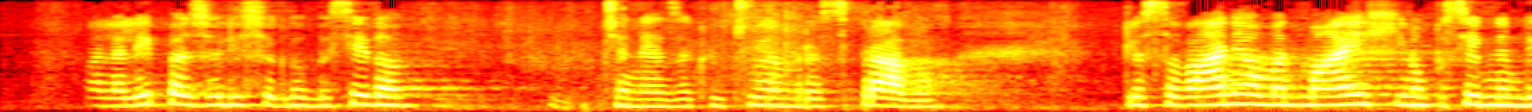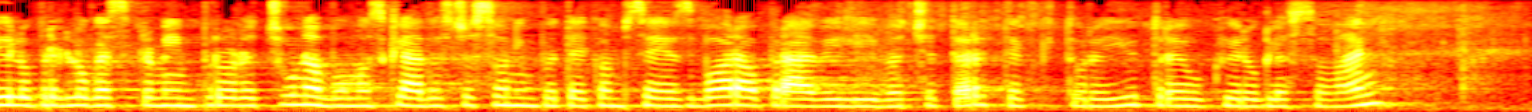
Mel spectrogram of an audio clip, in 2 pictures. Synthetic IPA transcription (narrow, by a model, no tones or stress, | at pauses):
xʋaːlaleːpaʒɛliʃɛɡd̪oːbɛseːd̪ɔ | t͡ʃɛnɛzaklʲut͡ʃuːjɛmɾaspɾaːʋɔ | ɡ̥lasɔʋaːnjaɔmand̪maːjixinɔpɔseːbnɛmd̪eːlupɾɛd̪loːɡaspɾɛmempːɾoɾat͡ʃuːnaboːmɔwsklaːd̪ust͡ʃasɔwnimpɔt̪ɛːkɔmsɛjɛzbɔːɾaɔpɾaːʋiliʋət͡ʃɛt̪əɾt̪ɛkt̪oːɾɐjːuːt̪ɾajwɔkʋiːɾuɡlasɔʋaːn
